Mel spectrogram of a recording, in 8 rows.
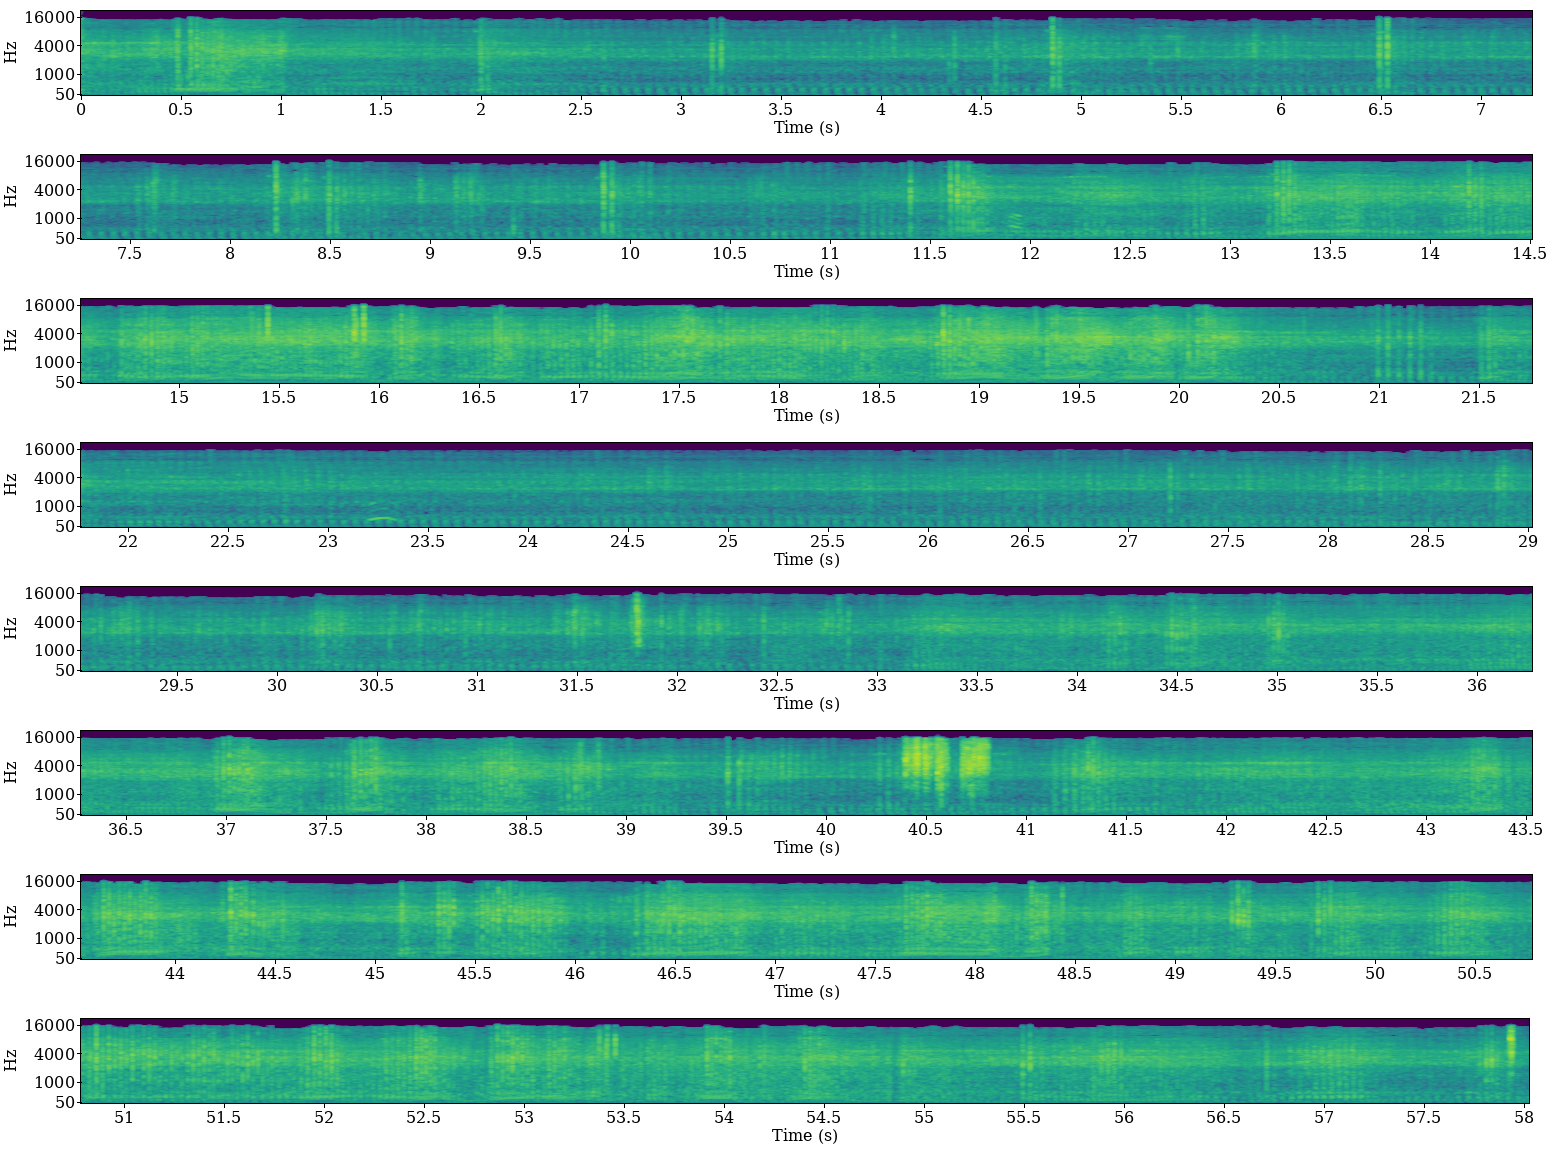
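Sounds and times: dirt bike engine revving: 0.0 - 24.6, 25.2 - 58.0
scraping and clattering over ground: 38.8 - 41.0.

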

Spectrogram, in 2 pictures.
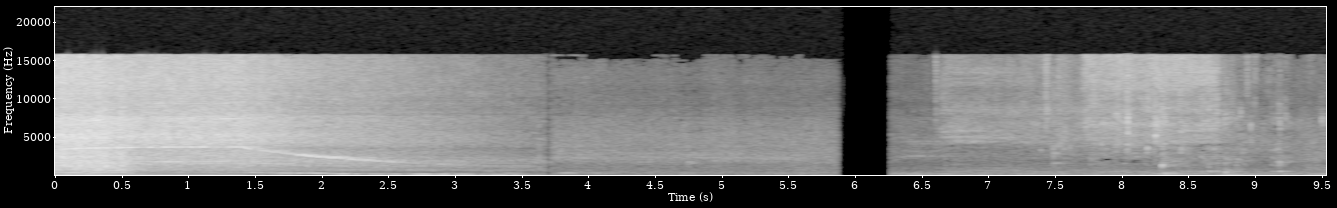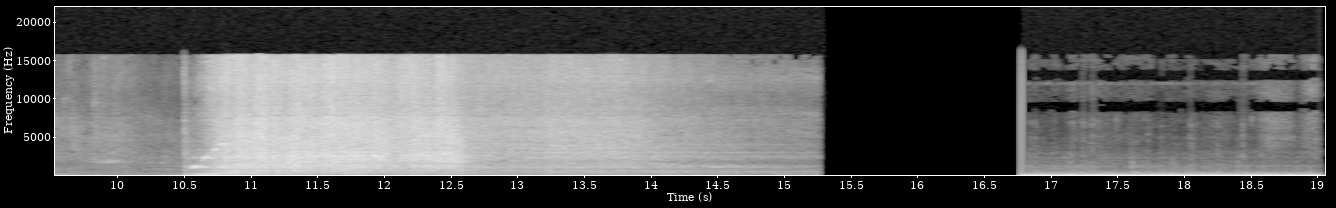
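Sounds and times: electric hand dryer blowing: 0.0 - 3.8, 10.6 - 15.2
water tap running: 6.7 - 9.7.

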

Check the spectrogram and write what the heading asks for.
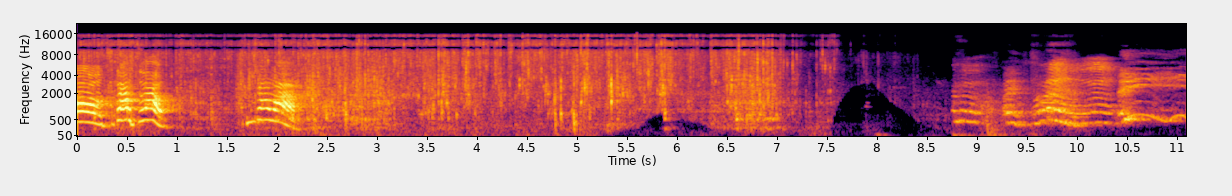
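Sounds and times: water splashing in metal basin: 0.0 - 8.1.

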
